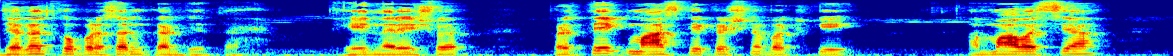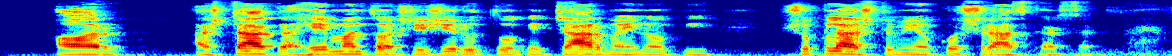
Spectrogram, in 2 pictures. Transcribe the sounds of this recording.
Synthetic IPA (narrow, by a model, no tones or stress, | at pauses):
d͡ʒɐɡət̪kopɾɐsə̃nd̪kɐɾd̪eːt̪aɦɛːɦeːnɐɾeːʃwəɾpɾɐt̪jeːkmaːskekɾɪʃɳəpɐkʃki | ɐmaːʋəsja | ɔːɾɐʃʈakaɦeːmə̃nt̪ɔːɾʃɪʃijəɾʊt̪wõket͡ʃaːɾmɐɦinõkiʃʊklaɐʃʈəmijõkoʃɾaːd̪ʱkɐɾsɐk̚t̪aɦɛː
